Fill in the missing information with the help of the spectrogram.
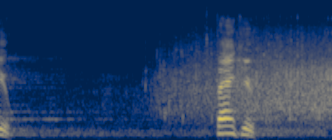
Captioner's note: applause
